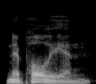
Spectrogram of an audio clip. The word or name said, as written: Napoleon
